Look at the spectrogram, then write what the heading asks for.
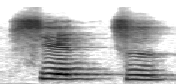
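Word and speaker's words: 先知: Bacanya sangat menarik. Xian Zhi Bagi yang mengerti bahasa Mandarin, kata Xian Zhi ini sangat menarik.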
